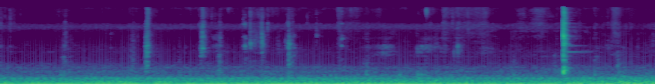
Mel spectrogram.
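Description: A person chewing food, with small clicks of a plastic fork and a sharper click about five and a half seconds in, over a steady low rumble inside a truck cab.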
